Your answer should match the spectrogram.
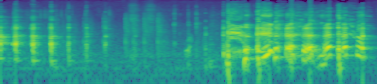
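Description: Someone coughs after choking on a sip of water, with a run of lighter, scattered coughs followed by a louder, rapid fit of harsh hacking.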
